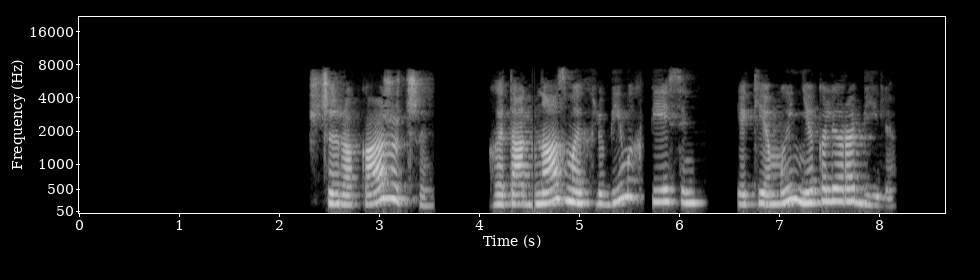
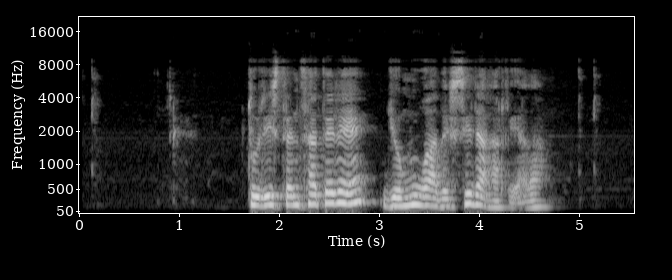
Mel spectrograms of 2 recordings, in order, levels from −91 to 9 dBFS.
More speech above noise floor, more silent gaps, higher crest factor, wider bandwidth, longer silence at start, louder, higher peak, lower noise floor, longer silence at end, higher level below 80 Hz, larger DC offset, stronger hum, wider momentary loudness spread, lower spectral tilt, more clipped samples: first, over 74 dB vs 54 dB; first, 3.57-4.09 s, 5.67-5.71 s, 6.29-6.58 s vs none; about the same, 18 dB vs 16 dB; second, 7.6 kHz vs 9.4 kHz; first, 2.3 s vs 1.7 s; second, -17 LUFS vs -14 LUFS; about the same, -2 dBFS vs 0 dBFS; first, under -90 dBFS vs -68 dBFS; second, 0.55 s vs 0.85 s; about the same, -62 dBFS vs -58 dBFS; neither; neither; about the same, 13 LU vs 12 LU; about the same, -5 dB/octave vs -5 dB/octave; neither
